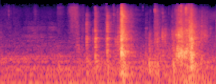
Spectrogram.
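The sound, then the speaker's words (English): A screen door and an inner metal door being opened, giving a few scattered clicks and knocks, one sharper knock midway, then a longer rattling scrape near the end. “I have two doors, a screen door and an inner metal door. Open them both.”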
